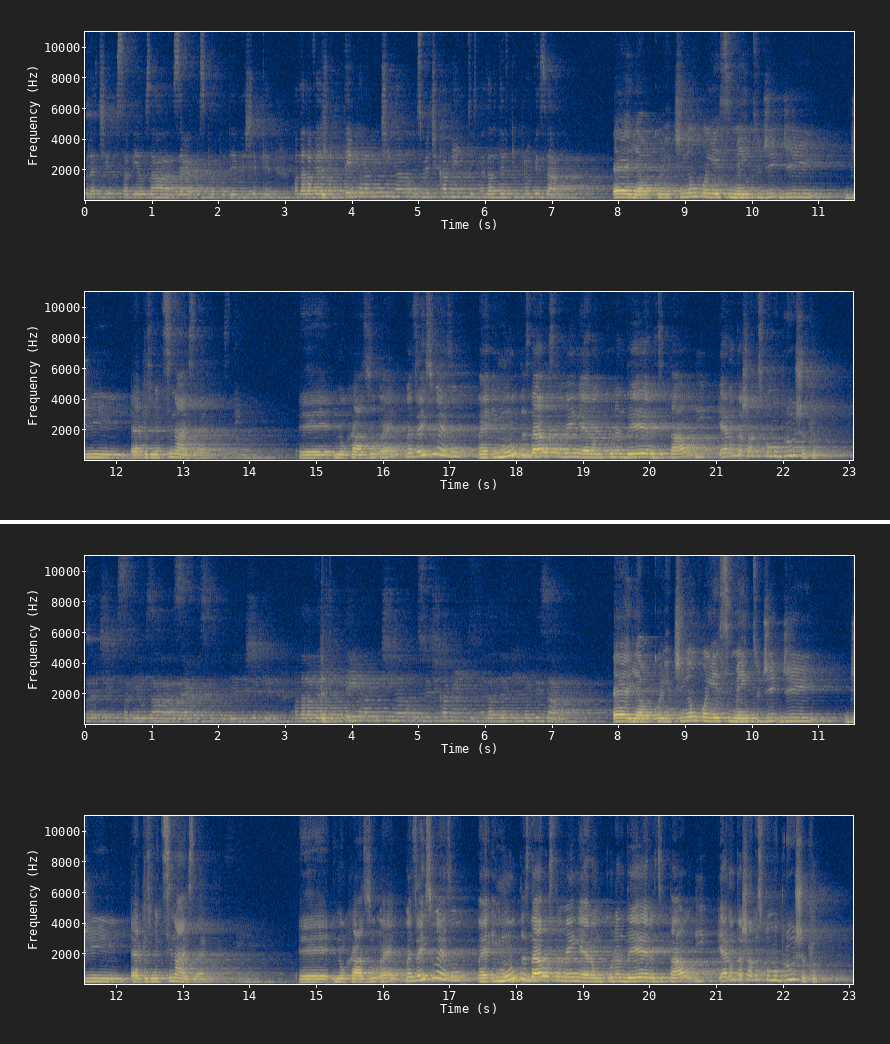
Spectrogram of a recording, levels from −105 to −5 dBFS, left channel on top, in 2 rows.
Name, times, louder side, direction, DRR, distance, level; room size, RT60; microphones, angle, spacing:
voice 1, 0.0-2.8 3.1-7.1 13.8-14.0 17.5-17.6, left 1 dB, 75° left, -1 dB, 3.7 m, -42 dB
voice 2, 7.9-11.0 11.4-13.4 14.7-22.6, right 2 dB, 30° right, 6 dB, 1.0 m, -30 dB
25.0 x 15.5 x 7.1 m, 2.7 s
head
